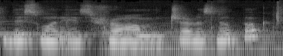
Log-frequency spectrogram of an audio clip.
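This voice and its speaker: The room echo is audible here. Within it, a woman talks at a fairly high pitch. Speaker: journaling vlogger. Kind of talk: product show-and-tell.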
